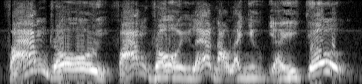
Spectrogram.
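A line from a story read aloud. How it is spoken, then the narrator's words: Frightened angry crowd shouting. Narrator (Vietnamese): Chúng quan lại vừa sợ vừa giận, cùng kêu thét lên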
